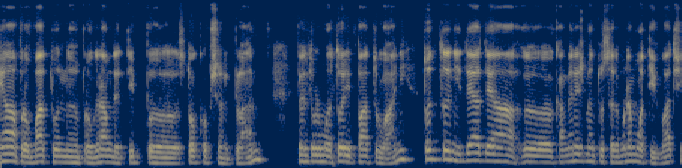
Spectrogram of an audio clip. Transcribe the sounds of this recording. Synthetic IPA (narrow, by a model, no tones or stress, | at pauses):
aːpɾo̞bat̪unpɾo̞ɡɾamd̪e̞t̪ipst̪o̞kopʃonplan | pe̞nt̪ɾuːrmət̪o̞ɾijpat̪ɾuanʲt̪o̞t̪ɨnid̪e̞jad̪e̞aəkamened͡ʒme̞nt̪ulsəɾəmɨnəmo̞t̪ivat̪ʃi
